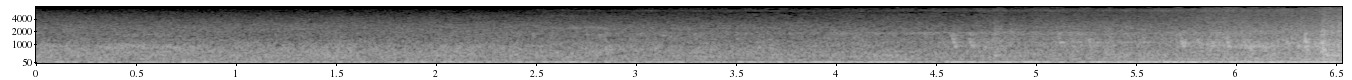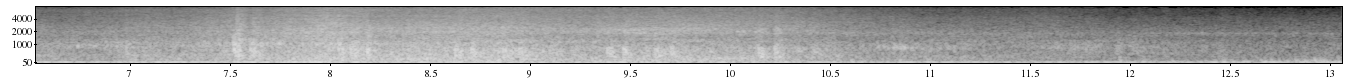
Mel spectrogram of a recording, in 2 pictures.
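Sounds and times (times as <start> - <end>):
train rumbling past on rails: 0.0 - 13.0.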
